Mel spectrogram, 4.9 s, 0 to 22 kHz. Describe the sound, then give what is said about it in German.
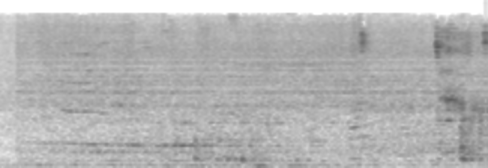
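A train rolls into Zürich station on platform 8, about an hour late, with a steady low rumble and faint metallic hums. Muffled voices murmur in the background, and a brief brighter screech rises near the end. “Ankunft in Zürich auf Gleis 8. Es ist kurz nach 10. Der Zug hat ungefähr eine Stunde Verspätung.”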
